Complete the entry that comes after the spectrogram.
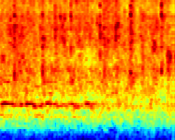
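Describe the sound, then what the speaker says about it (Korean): Audience at a national assembly launch ceremony applauds, a steady, moderately loud wash of many hands clapping throughout, with a faint steady tone underneath. "우리 박인숙 중앙위원님께 그동안에 너무 고생했다고 큰 박수 한번 부탁드리겠습니다."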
